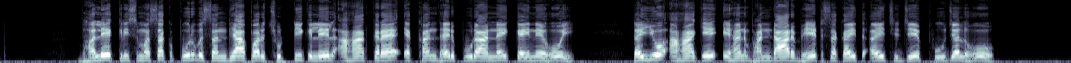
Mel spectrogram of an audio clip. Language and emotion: Maithili, neutral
